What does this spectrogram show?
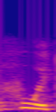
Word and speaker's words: fouet: فهنا fouet تكتب بالت في آخر الكلمة ولكن لا ننطقها، نقول fouet.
